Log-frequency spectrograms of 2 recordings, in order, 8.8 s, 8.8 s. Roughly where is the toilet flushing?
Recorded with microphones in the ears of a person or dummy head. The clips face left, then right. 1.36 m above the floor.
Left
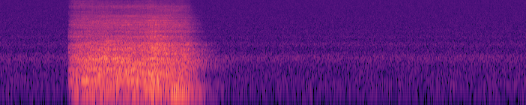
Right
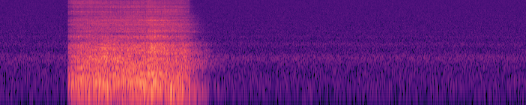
I don't hear a toilet flushing.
